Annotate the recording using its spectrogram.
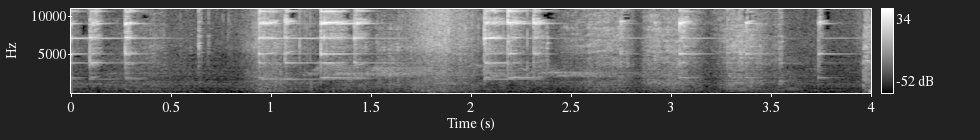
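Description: Steel folding-saw blades clinking together and ringing, a string of short, bright metallic clinks as two saws are handled side by side.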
